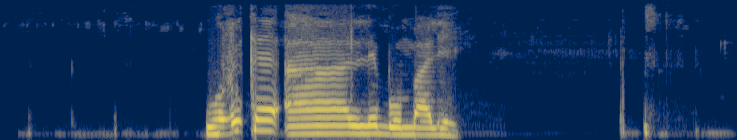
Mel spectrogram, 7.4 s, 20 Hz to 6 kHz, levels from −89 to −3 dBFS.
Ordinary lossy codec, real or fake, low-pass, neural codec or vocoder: Opus, 64 kbps; real; 5.4 kHz; none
